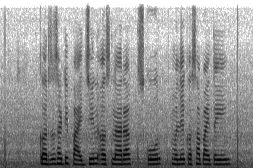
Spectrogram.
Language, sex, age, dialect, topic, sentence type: Marathi, female, 25-30, Varhadi, banking, question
